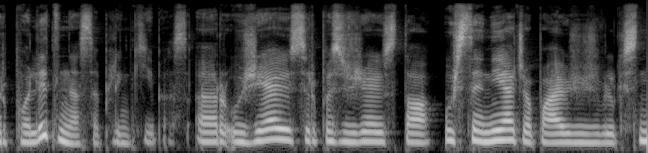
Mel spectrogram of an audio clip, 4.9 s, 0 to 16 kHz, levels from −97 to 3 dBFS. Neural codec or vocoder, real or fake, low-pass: none; real; 14.4 kHz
